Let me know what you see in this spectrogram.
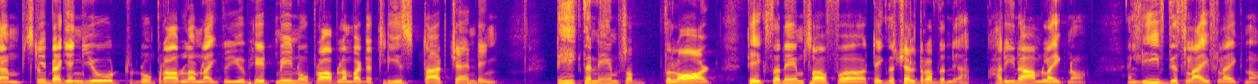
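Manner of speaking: normal talking voice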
